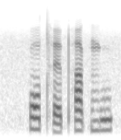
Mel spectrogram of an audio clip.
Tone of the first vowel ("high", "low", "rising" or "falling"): high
